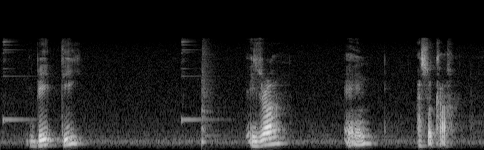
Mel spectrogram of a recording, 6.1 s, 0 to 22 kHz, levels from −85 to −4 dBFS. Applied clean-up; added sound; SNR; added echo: none; Snare drum + Bell; 20 dB; none.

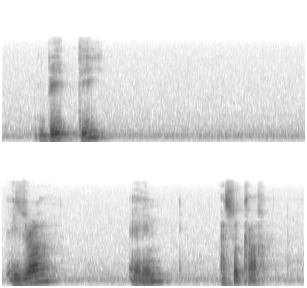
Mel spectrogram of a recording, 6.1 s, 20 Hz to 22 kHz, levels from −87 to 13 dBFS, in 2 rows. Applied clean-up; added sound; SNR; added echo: none; none; none; none.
